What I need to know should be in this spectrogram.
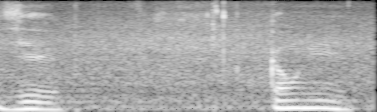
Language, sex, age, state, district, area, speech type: Bodo, male, 30-45, Assam, Chirang, rural, spontaneous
